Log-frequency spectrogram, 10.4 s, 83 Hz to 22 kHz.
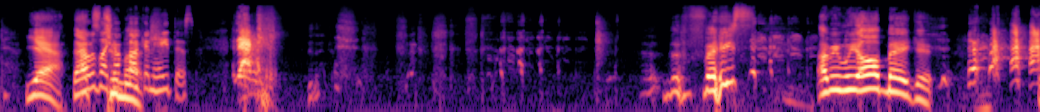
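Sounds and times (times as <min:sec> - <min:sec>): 
speech: 0:00.2 - 0:03.6, 0:06.7 - 0:09.5
person sneezing: 0:02.3 - 0:03.6.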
